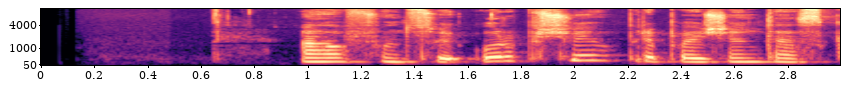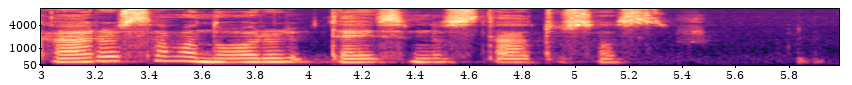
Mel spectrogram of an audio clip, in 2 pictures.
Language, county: Lithuanian, Klaipėda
